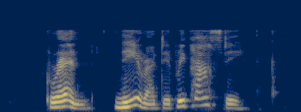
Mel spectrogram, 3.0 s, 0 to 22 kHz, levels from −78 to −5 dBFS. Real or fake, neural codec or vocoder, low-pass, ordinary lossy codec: fake; codec, 16 kHz, 4 kbps, X-Codec, HuBERT features, trained on LibriSpeech; 7.2 kHz; AAC, 48 kbps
